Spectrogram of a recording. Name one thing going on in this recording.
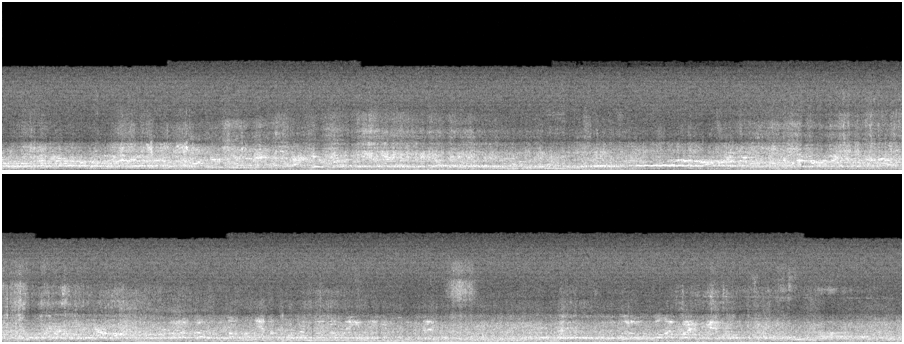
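Diesel racing trucks roar around a circuit at speed, heard from a distance.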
